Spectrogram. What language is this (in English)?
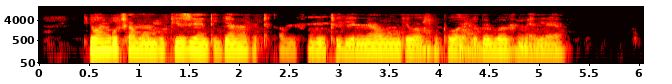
Swahili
